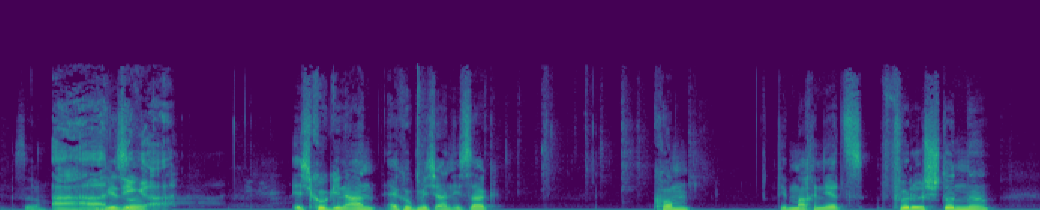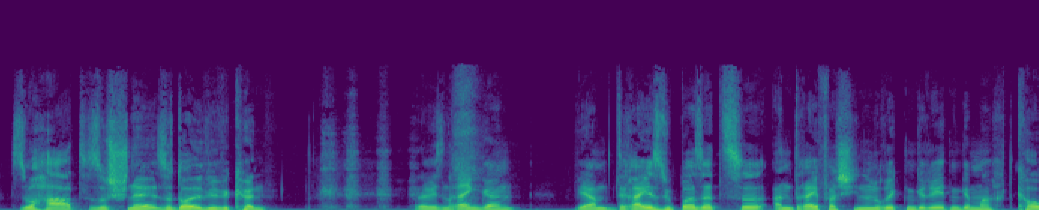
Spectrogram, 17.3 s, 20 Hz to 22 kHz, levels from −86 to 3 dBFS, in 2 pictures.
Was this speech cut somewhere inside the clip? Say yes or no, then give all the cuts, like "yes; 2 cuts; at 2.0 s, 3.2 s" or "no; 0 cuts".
no; 0 cuts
